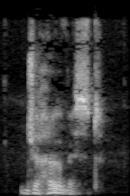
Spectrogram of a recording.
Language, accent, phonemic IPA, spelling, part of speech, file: English, Southern England, /d͡ʒəˈhəʊvɪst/, Jehovist, proper noun / noun, LL-Q1860 (eng)-Jehovist.wav
- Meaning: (proper noun) The writer of the passages of the Old Testament, especially those of the Pentateuch, in which the Supreme Being is styled Jehovah. See Elohist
